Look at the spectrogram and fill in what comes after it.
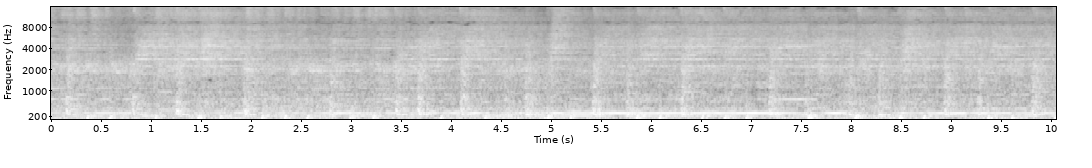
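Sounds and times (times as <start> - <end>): bass guitar: 0.0 - 10.0
drum kit beat: 0.0 - 10.0
electric guitar: 0.0 - 10.0.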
